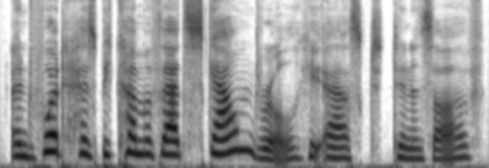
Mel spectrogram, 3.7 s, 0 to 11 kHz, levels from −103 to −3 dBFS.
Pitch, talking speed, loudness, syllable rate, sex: 245 Hz, 165 wpm, -18 LUFS, 4.7 syllables/s, female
